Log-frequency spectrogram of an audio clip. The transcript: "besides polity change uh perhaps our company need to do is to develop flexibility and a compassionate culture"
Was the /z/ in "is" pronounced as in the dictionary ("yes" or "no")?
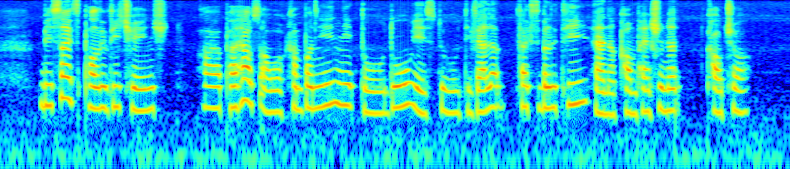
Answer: no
